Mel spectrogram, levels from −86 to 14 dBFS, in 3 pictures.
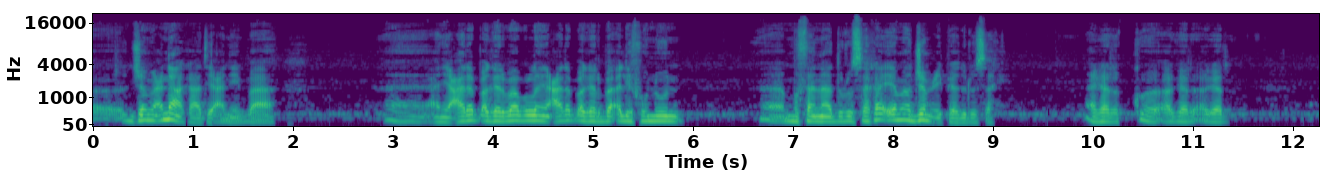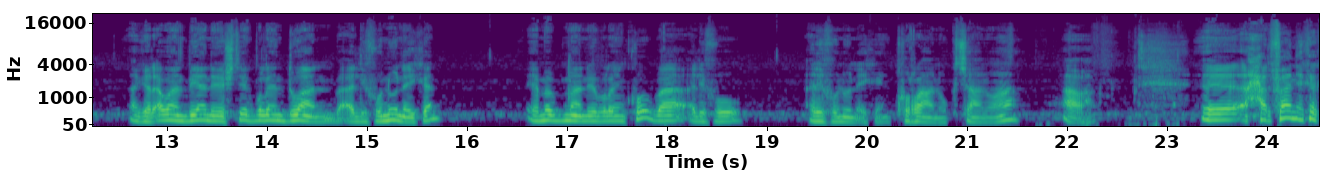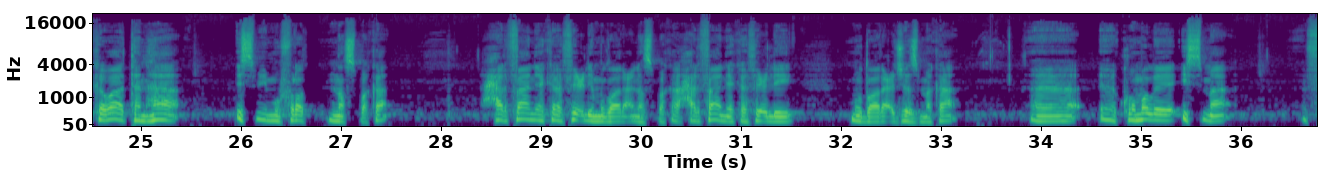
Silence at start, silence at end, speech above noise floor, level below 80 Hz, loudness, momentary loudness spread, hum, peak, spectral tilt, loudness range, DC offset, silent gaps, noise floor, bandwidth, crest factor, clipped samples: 0 s; 0 s; 35 dB; -62 dBFS; -18 LUFS; 12 LU; none; 0 dBFS; -5 dB/octave; 6 LU; under 0.1%; none; -53 dBFS; 19.5 kHz; 18 dB; under 0.1%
